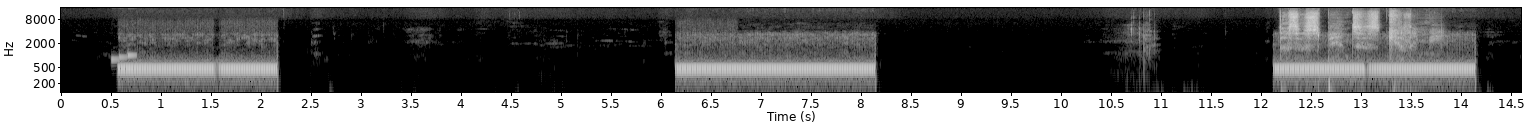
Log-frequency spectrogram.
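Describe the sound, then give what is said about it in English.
An outgoing phone call rings unanswered: three steady ringback tones of about two seconds each, separated by roughly four seconds of silence. A brief click comes just before the last ring, which carries some extra noise. “We just dial in the number. Let's go. See if they answer.”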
